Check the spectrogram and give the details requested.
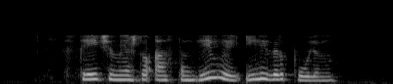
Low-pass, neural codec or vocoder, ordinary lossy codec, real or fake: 7.2 kHz; codec, 16 kHz, 2 kbps, FreqCodec, larger model; AAC, 16 kbps; fake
